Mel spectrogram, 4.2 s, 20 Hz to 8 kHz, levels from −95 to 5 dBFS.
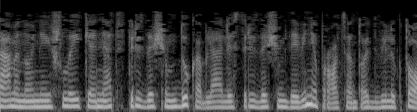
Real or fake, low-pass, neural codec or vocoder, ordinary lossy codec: real; 7.2 kHz; none; MP3, 24 kbps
